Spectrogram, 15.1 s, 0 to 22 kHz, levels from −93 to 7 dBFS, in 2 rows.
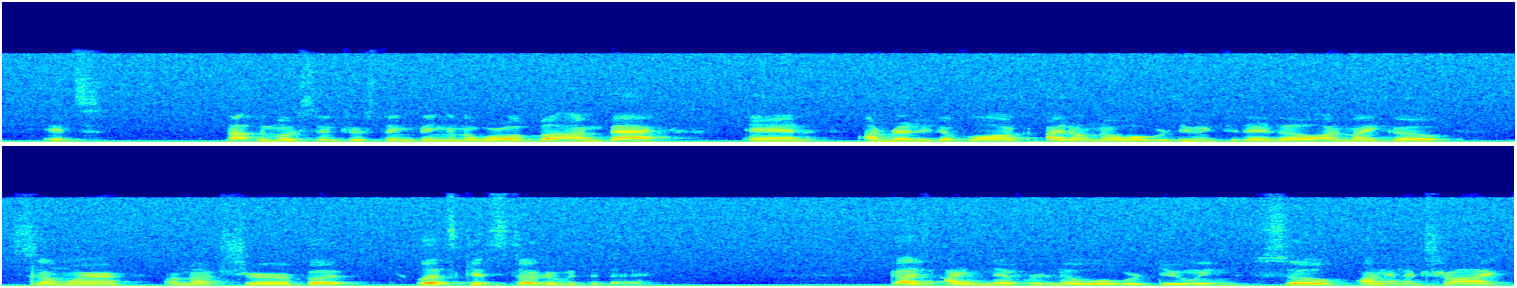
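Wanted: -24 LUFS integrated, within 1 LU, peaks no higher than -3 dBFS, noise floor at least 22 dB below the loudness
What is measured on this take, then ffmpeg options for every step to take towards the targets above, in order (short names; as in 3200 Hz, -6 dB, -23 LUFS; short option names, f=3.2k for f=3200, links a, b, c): hum 50 Hz; harmonics up to 250 Hz; hum level -45 dBFS; noise floor -46 dBFS; noise floor target -56 dBFS; loudness -33.5 LUFS; peak -15.5 dBFS; loudness target -24.0 LUFS
-> -af "bandreject=f=50:t=h:w=6,bandreject=f=100:t=h:w=6,bandreject=f=150:t=h:w=6,bandreject=f=200:t=h:w=6,bandreject=f=250:t=h:w=6"
-af "afftdn=nr=10:nf=-46"
-af "volume=9.5dB"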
